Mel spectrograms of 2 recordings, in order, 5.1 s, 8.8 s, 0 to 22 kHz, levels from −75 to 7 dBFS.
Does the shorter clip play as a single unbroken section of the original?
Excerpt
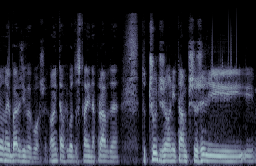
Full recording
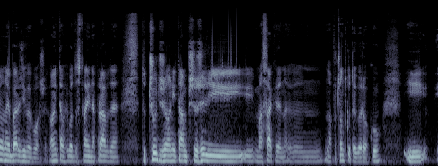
yes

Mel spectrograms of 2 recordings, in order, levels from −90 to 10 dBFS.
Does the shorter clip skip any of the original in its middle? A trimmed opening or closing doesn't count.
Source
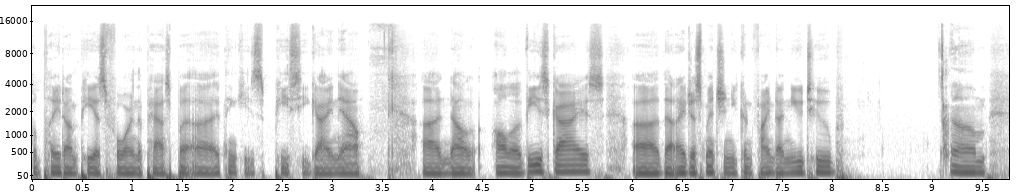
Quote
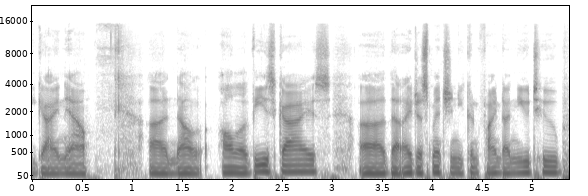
no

